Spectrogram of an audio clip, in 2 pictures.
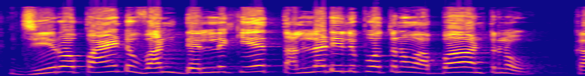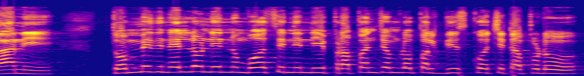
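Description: A man's voice: extremely high pitch, bright, forceful tone. A male school teacher gives an impassioned, pleading motivational speech to students. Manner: impassioned, pleading, calls listeners "boss".

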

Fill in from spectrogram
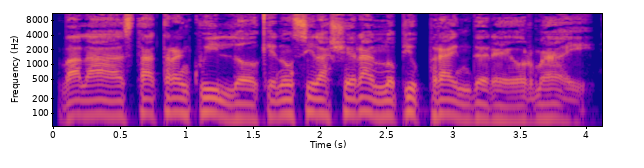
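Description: A man voicing an eccentric older gentleman who talks in a mild, coaxing way, in a storybook reading. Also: deep voice, unhurried, no room sound, clean studio sound. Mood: soothing.

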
